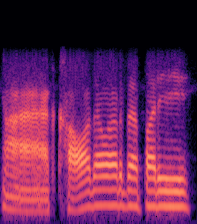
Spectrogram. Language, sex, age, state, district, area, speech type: Bengali, male, 60+, West Bengal, North 24 Parganas, urban, conversation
